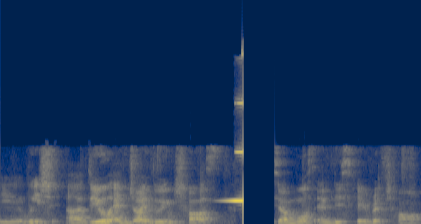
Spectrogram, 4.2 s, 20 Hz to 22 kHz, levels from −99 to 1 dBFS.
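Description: A recursive filter went unstable at 2.16 s, its output growing without limit. In the speech, a tone around 2 kHz swells to a loud squeal over about 0.27 s, clips, then overflows into about 0.32 s of silence until the filter resets at 2.75 s.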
